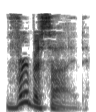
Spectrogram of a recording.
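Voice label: "verbicide", British English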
